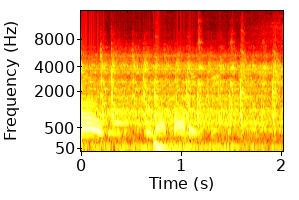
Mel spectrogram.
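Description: Electronic music: deep kick drums that drop quickly in pitch, short arching synth chirps that bend up and down, and light ticking hi-hats.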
